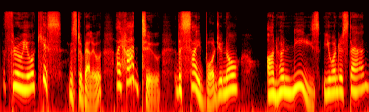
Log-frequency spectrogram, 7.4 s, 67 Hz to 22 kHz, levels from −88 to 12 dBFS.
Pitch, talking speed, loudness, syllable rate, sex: 190 Hz, 120 wpm, -19 LUFS, 3.7 syllables/s, male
